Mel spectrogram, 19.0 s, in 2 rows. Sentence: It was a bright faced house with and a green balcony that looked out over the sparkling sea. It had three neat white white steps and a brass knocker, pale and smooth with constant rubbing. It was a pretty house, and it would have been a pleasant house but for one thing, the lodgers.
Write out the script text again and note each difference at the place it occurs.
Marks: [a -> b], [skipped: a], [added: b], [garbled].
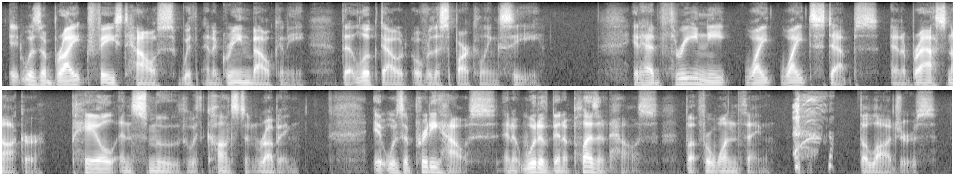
It was a bright faced house with and a green balcony that looked out over the sparkling sea. It had three neat white white steps and a brass knocker, pale and smooth with constant rubbing. It was a pretty house, and it would have been a pleasant house but for one thing, the lodgers.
